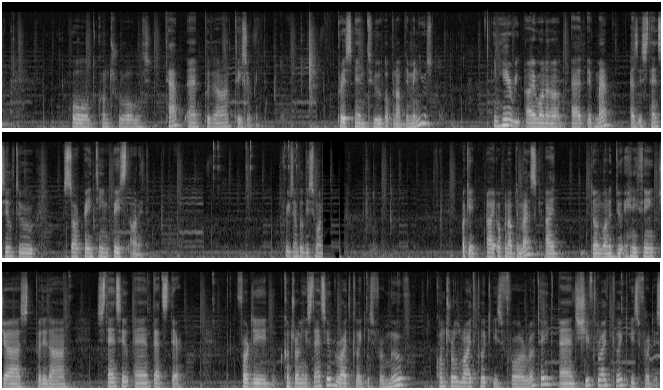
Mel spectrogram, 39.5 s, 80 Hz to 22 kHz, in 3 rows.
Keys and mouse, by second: 0.2 ctrl+Tab, 6.2 n, 26.4 middle click, 27.6-28.4 drag.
